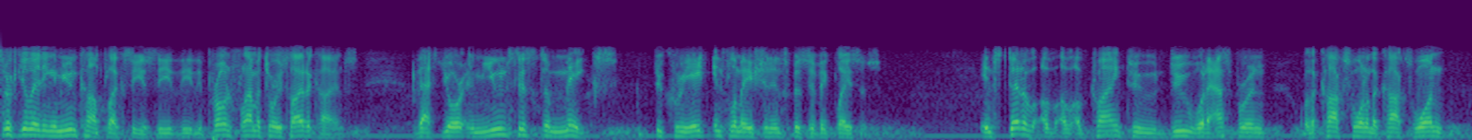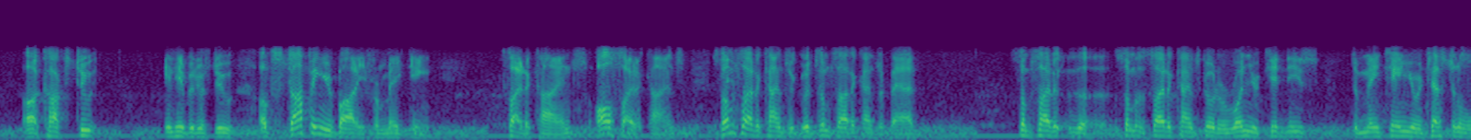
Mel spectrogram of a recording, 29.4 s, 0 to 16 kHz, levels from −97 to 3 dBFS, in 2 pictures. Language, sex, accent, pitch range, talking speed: English, male, American, 105-125 Hz, 145 wpm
